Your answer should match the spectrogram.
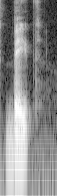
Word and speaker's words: beit: The word bayit can take an alternate form where it's beit, spelled beit, and pronounced that way.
